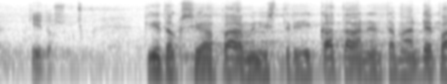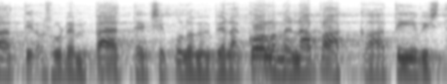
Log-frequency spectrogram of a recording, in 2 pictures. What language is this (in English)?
Finnish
